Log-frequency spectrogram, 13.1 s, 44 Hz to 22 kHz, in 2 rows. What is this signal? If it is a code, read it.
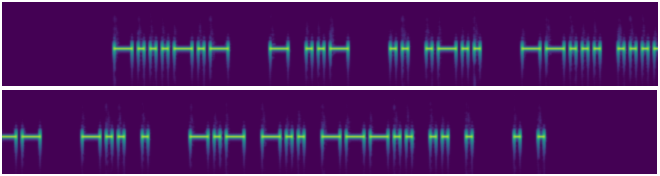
Morse code, heard as a keyed tone, about 20 wpm, 700 Hz. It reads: <BK> TU IL 73 DE KD8IE EE
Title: POTA QSO Practice - 20wpm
